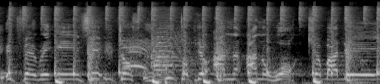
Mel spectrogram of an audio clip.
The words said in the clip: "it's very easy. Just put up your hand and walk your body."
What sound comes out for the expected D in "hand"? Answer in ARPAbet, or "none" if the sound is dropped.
none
